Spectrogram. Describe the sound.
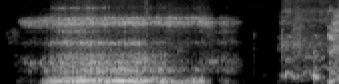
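A person imitates one long, loud, rasping snore lasting about two seconds, the snoring of an actor lying on the ground on a film set after the take was called cut, followed after a brief pause by the start of another vocal sound.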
